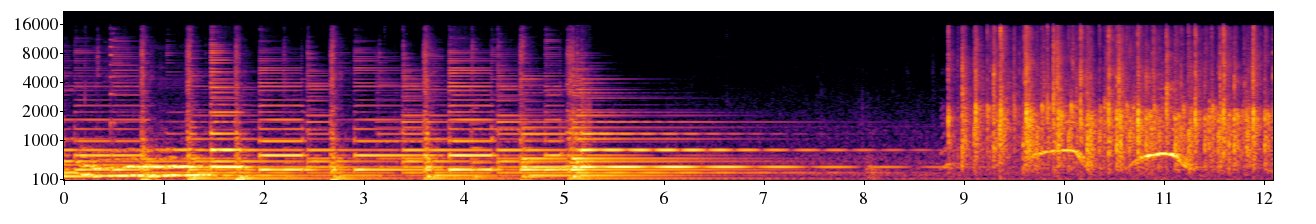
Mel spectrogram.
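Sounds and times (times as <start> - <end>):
acoustic guitar chord ringing: 0.0 - 8.8
audience applause: 8.8 - 12.0
cheering whoops: 9.6 - 11.7.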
